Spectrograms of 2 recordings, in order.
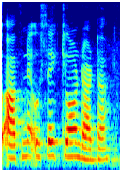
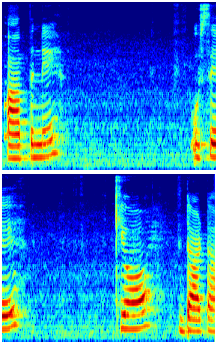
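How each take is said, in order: First: Said in the usual way. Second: Each word slow and separate, a little louder; teacher dictating to the class word by word; slow dictation. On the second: Shown as a demonstration. Teacher reads the sentence slowly for students to write. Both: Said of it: "अगर मैं बोलूँ".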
